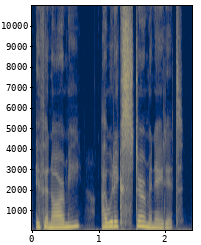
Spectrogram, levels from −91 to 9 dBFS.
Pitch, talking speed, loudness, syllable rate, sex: 205 Hz, 175 wpm, -19 LUFS, 6.2 syllables/s, female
